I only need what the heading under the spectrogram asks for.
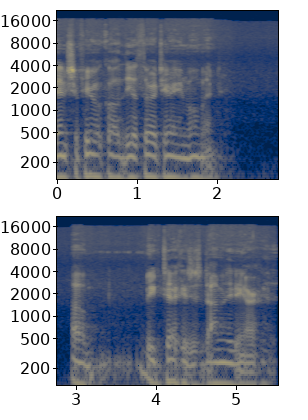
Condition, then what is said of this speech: Parkinson's disease. Writing and speaking is your livelihood, and both are affected by this.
